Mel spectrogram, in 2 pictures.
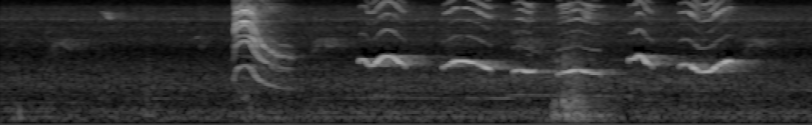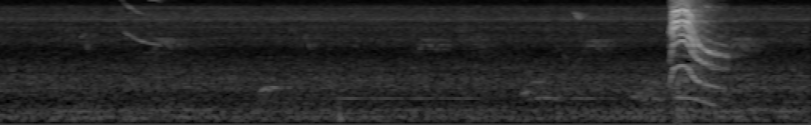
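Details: A black-throated grosbeak sings a run of short, slurred whistled notes at mid pitch, framed by two sharp descending whistles at the start and end, over a steady high hiss.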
